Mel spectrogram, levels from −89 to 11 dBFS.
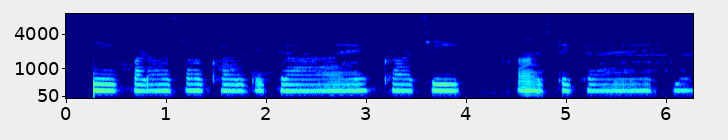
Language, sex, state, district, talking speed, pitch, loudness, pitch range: Hindi, female, Chhattisgarh, Balrampur, 135 wpm, 180 Hz, -50 LUFS, 180-185 Hz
